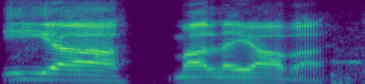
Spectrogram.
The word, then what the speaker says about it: Iamaleava: But Iamaleava.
